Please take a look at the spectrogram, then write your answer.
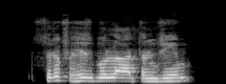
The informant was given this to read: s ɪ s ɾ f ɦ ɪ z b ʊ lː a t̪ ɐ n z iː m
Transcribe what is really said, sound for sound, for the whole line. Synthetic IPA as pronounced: s ɪ ɾ f ɦ ɪ z b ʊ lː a t̪ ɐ n z iː m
